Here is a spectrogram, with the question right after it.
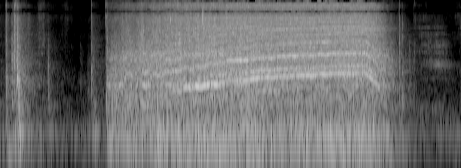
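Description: A food processor whirs loudly and steadily for about three seconds, chopping up London broil for homemade dog food. The motor starts abruptly, its pitch wavers slightly as it works, and it winds down at the end.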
